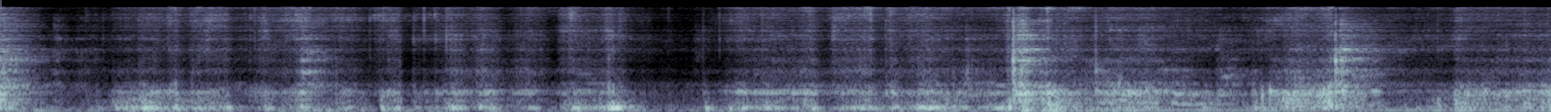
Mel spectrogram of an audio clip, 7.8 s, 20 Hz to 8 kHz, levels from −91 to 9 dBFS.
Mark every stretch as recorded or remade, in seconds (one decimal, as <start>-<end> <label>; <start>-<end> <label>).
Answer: 0.0-7.8 remade

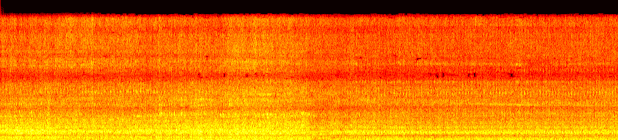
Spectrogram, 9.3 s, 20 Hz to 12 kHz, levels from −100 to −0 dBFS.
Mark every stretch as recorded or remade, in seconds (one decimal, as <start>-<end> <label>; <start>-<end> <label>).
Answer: 0.0-4.5 recorded; 4.5-5.3 remade; 5.3-9.3 recorded

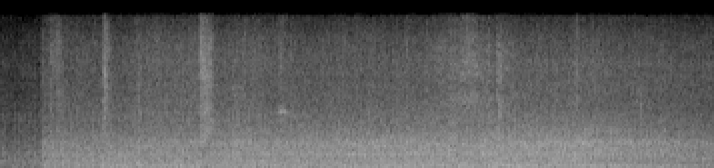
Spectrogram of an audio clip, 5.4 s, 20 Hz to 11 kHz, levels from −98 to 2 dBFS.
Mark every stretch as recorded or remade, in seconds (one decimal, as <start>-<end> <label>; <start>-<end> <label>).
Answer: 0.0-1.1 recorded; 1.1-1.6 remade; 1.6-5.4 recorded

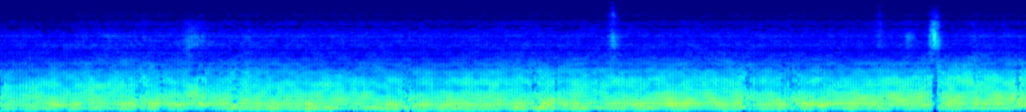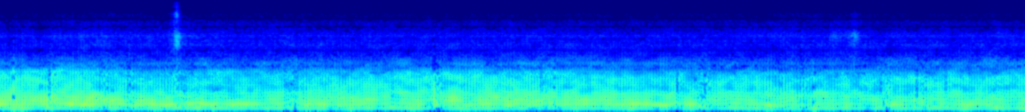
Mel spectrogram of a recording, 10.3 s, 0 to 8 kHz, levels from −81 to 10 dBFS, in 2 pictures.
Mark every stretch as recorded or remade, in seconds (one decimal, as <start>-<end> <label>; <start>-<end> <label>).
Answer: 0.0-10.3 remade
